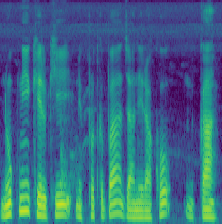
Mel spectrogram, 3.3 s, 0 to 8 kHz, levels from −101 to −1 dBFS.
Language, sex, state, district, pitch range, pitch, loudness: Garo, male, Meghalaya, South Garo Hills, 105-140 Hz, 125 Hz, -19 LUFS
